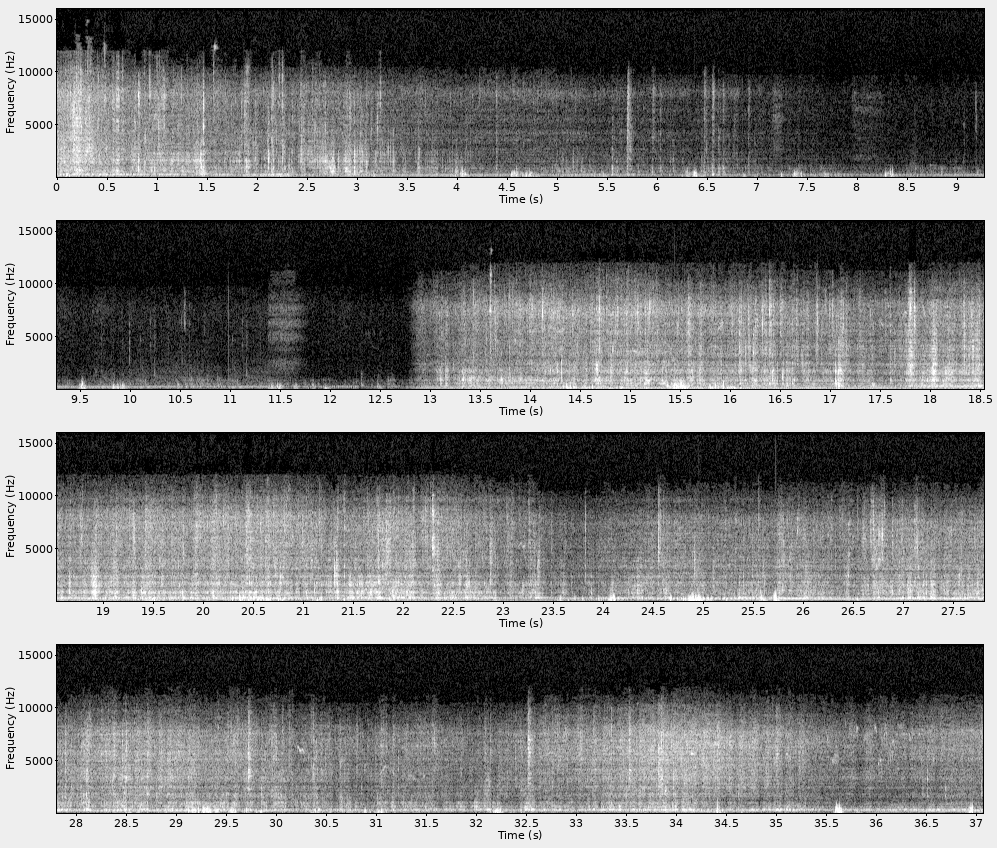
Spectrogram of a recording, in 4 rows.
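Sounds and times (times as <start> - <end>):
car engine pulling uphill: 0.0 - 37.0
stones crunching under tyres: 12.9 - 37.0.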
